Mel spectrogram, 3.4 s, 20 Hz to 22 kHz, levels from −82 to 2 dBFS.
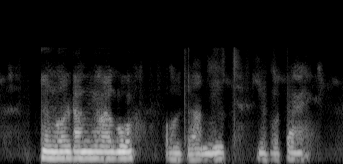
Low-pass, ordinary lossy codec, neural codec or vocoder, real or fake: none; none; codec, 16 kHz, 1 kbps, FreqCodec, smaller model; fake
